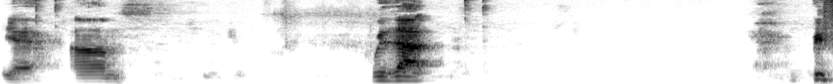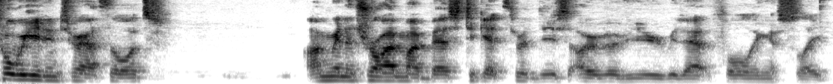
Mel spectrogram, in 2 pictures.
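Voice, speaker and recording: A man's voice: medium pitch, a little slow, long pauses, fairly bright tone. A man hosting a casual movie review chat, exasperated and prone to swearing. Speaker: host of a movie review series.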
